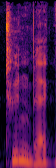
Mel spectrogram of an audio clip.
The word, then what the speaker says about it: Thunberg: Und als ich ein Beispiel gebracht habe, dass zum Beispiel ein Mensch unglaublich polarisiert, da ist mir sofort die Greta Thunberg oder Thunberg, wie sie ausgesprochen wird, eingefallen.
